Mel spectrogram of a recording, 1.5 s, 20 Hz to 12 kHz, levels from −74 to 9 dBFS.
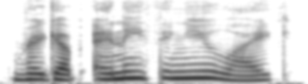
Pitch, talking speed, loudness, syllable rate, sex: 235 Hz, 195 wpm, -15 LUFS, 5.6 syllables/s, female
